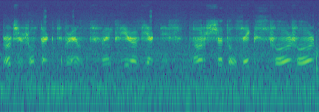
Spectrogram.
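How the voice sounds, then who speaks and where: A man's voice: medium pitch, steady tone, a little slow. A man speaking as an airline pilot over the aircraft radio, reading back instructions in terse, formulaic phrasing. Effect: pilot heard over the aircraft radio. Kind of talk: clipped radio readback. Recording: distant radio transmission with loud engine noise.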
